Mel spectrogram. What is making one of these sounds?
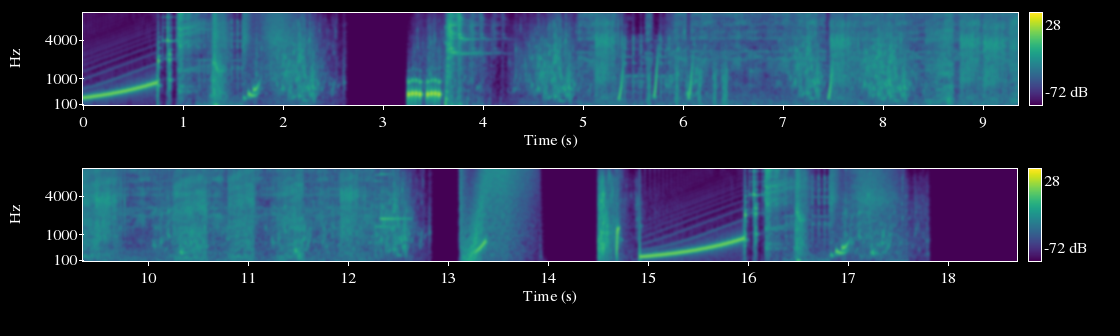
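A bobber plops into water.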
